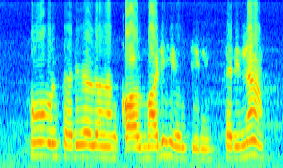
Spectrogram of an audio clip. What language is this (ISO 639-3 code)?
kan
